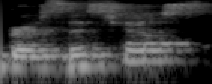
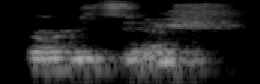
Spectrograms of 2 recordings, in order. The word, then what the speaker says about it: Berzish: Okay, and is your last name Berzicios? Is that how? You're close. Okay, how do I? I scribbled, so it's not your. Yes, yeah. It's Berzish. Okay, so how do you spell it?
